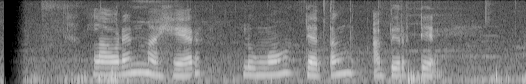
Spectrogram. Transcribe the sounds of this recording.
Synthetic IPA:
lawɾɛnmahɛr | luŋɔɖ̥a̤t̪əŋʔab̥ɛ̤rd̥ɛ̤n

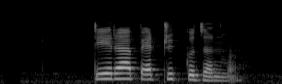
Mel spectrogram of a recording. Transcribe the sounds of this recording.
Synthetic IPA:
ʈeɾapaʈrikːod͡zʌnmʌ̰

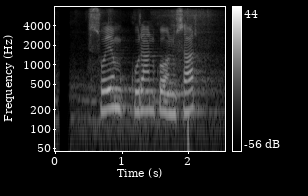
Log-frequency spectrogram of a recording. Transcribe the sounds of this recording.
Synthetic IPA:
swʌjʌmkuɾankoʌnusar

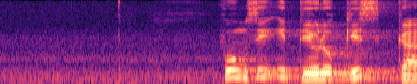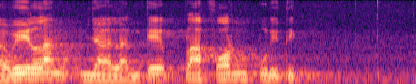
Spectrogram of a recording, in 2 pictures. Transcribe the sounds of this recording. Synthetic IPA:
fuŋsiʔid̪̥eoloɡ̥ɪ̤sɡ̥a̤welanɲd͡ʒalankeplat̪fɔrmpolit̪ɪk̚

